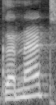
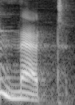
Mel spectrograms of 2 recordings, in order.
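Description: First: A g sound is heard before the n. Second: The word starts with n, no g sound. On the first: The speaker calls it wrong. "यहाँ पे हम गनैट नहीं बोलते" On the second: The speaker calls it right. "इसे हम बोलते हैं नेट"

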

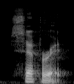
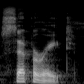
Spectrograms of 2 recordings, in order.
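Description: First: The last syllable sounds like 'it'. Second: The last syllable sounds like 'eight'. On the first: It is an adjective: apart or distinct. "If it's not a verb, an adjective, for example, it's pronounced it" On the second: It is a verb: to divide things apart. "If it's a verb, it's pronounced eight"

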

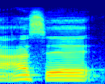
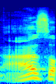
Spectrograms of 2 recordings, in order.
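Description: First: The final vowel is long and slightly tilted. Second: The final vowel is short and runs on. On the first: The reciter pauses on this word. "فإذا وقفنا عليها قللنا الألف قلنا عسى هكذا" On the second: The word is joined to the next word. "لكن عند الوصل نقول عسى الله"

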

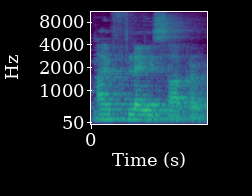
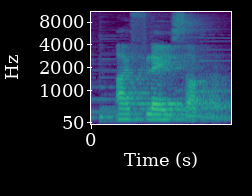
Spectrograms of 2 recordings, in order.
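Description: No difference in how they are said.

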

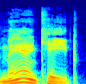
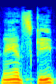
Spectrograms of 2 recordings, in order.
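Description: First: There is no s sound before cape. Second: There is an s sound before cape. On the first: The speaker calls it wrong. "like mispronouncing" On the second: The speaker calls it right. "No. It's Manscape"

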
